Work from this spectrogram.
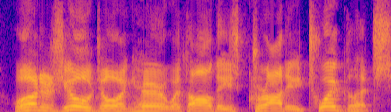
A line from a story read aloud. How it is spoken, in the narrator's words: he bellowed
